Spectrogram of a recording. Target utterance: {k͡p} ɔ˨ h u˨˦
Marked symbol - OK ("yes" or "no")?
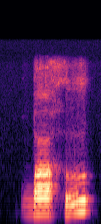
no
